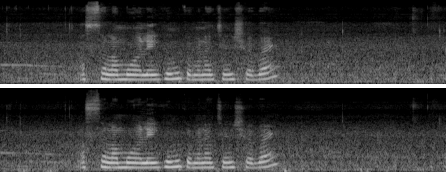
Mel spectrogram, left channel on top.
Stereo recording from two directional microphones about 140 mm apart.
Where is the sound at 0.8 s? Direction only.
10° right (ahead or behind).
